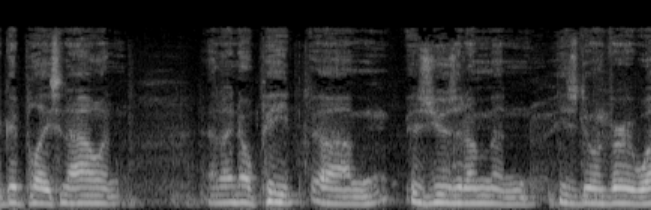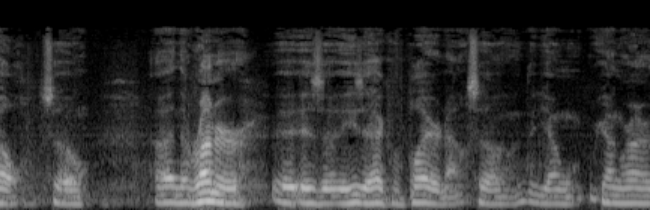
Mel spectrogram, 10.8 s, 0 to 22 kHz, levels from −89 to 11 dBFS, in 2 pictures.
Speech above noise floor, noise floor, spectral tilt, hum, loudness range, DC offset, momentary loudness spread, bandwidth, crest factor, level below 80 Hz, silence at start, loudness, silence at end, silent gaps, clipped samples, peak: 26 dB; -49 dBFS; -6 dB/octave; none; 4 LU; under 0.1%; 11 LU; 13 kHz; 22 dB; -58 dBFS; 0 s; -24 LUFS; 0 s; none; under 0.1%; -2 dBFS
